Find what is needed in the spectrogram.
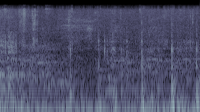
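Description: Felt-tip marker writing on paper: faint scratching strokes with a few light ticks as the pen touches down and lifts.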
